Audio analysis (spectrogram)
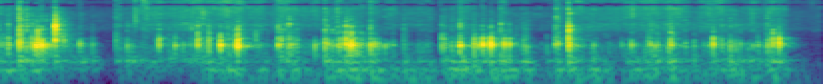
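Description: Hands with long nails rub, squeeze and pick through a dry pile of small, solid natural cork wine stoppers in a white bowl. The result is a steady stream of soft, dry, midrange cork-on-cork rubbing and clicking, with short, unresonant taps. Two brief pauses break the sound before it stops just before the end.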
